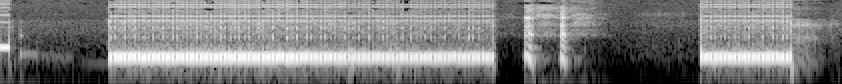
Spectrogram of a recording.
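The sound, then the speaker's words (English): A phone line rings on a call to a Japanese restaurant: a steady electronic ringback tone buzzes for about two seconds, a couple of short clicks follow, then a second ring begins and cuts off. Clear, with no voices. “I just called the Japanese restaurant and I asked for Bukkake.”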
